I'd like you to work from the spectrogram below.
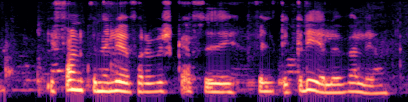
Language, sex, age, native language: Icelandic, male, 18-19, Icelandic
